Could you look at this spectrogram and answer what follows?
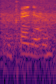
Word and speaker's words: Upolu: Upolu. Upolu.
